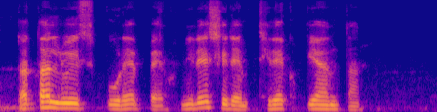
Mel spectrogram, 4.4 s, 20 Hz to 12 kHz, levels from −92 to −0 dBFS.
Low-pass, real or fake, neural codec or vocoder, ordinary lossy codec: 10.8 kHz; fake; vocoder, 24 kHz, 100 mel bands, Vocos; Opus, 16 kbps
